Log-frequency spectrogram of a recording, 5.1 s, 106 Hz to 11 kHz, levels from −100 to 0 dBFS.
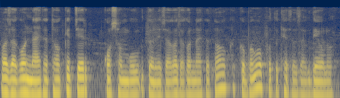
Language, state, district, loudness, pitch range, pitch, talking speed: Kokborok, Tripura, West Tripura, -18 LUFS, 120-140 Hz, 130 Hz, 175 wpm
